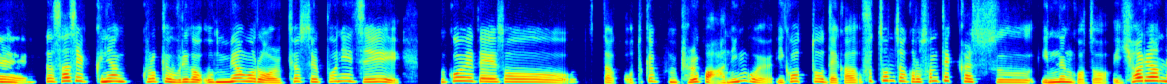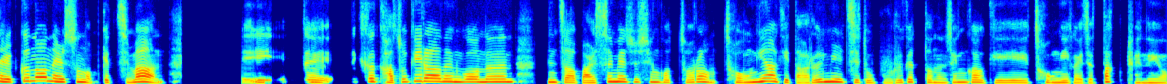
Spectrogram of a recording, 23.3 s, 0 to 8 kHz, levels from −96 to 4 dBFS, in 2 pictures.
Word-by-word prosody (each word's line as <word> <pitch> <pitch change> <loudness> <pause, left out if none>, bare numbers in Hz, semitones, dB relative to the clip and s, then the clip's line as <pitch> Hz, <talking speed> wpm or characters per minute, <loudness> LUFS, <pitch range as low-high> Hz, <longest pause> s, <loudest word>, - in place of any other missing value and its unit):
예. 240 -3 +4 0.3
그 285 0 -1
사실 330 +2 +3
그냥 280 +2 +3
그렇게 275 +1 -1
우리가 235 0 +2
운명으로 245 +2 +4
얽혔을 255 +9 -2
뿐이지 260 - -2 0.4
그거에 330 +8 +1
대해서 255 -6 0 0.3
진짜 - - -4
어떻게 300 - -8
보면 230 -5 -4
별거 250 +5 +3
아닌 250 - -1
거예요. 245 -8 -2
이것도 280 +5 -3
내가 200 +1 -2
후천적으로 335 -4 -2
선택할 330 -2 -1
수 220 -5 -5
있는 230 +4 +5
거죠. 170 -1 -6
이 - - -7
혈연을 320 - +6
끊어낼 325 -5 +4
순 250 -1 +1
없겠지만 220 +5 +2 0.8
이 415 - -4 0.4
네. 210 -2 -1 0.4
그 280 0 +1
가족이라는 275 +4 +2
거는 255 +1 +3 0.3
진짜 215 -3 0
말씀해 225 +10 +3
주신 240 -1 -4
것처럼 220 +2 -3
'정의하기 220 +3 +1
나름일지도 210 +1 +1
모르겠다.'는 205 0 -6
생각이 190 -3 -3
정의가 190 -3 -4
이제 165 0 -8
딱 260 0 +1
되네요. 175 -1 -6
245 Hz, 305 characters per minute, -20 LUFS, 205-275 Hz, 0.8 s, 혈연을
